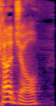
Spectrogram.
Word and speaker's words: CUDGEL: The Competitive Underground Jugger League, pronounced Cudgel, is in the American Midwest.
